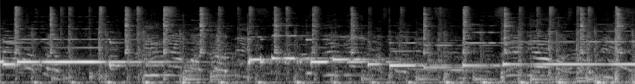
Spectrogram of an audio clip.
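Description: Electronic keyboard played live: long held high lead notes and shorter melodic runs over a steady percussion beat.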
